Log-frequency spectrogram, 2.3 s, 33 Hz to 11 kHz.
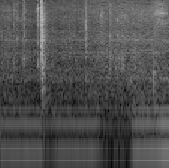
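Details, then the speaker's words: Kenwood XD-351 mini hi-fi (1998) CD changer after replacing drive belts: low hum, light clicks, small motor whirs as tray closes by itself and checks for discs; mechanism now working normally. "let's turn it back on and see if that resolves the problem well it closes by itself"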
